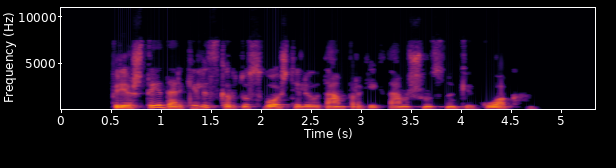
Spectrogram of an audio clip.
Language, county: Lithuanian, Klaipėda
